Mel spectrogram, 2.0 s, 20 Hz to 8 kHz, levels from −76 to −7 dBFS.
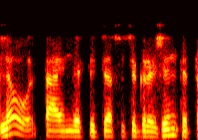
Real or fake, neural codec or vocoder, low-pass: real; none; 7.2 kHz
